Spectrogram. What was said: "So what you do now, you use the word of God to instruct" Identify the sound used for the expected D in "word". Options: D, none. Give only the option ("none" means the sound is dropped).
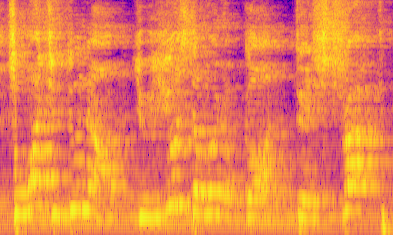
D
